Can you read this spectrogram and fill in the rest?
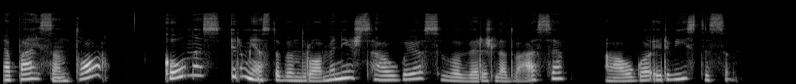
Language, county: Lithuanian, Telšiai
